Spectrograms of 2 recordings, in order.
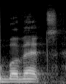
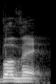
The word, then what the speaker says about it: Bovet: Okay, next one is quite easy, Beauvais, and here again the T is silent, so no Beauvais, just Beauvais.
